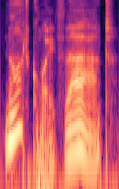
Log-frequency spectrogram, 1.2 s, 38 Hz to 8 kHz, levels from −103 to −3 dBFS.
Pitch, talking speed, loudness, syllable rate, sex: 110 Hz, 150 wpm, -16 LUFS, 3.7 syllables/s, male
